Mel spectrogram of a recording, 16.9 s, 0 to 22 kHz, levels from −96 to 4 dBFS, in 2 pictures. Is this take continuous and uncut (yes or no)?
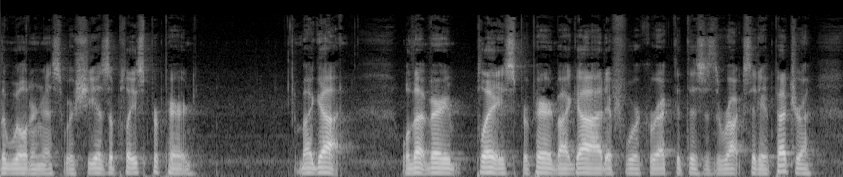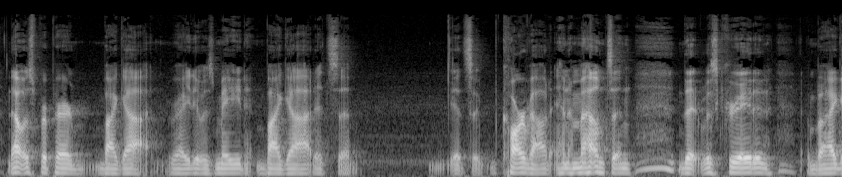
yes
